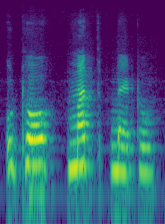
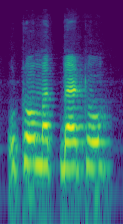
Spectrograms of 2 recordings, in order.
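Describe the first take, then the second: First: The pause comes after the first word. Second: The pause comes after the second word.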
